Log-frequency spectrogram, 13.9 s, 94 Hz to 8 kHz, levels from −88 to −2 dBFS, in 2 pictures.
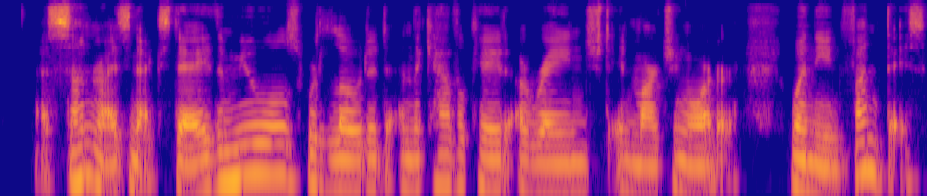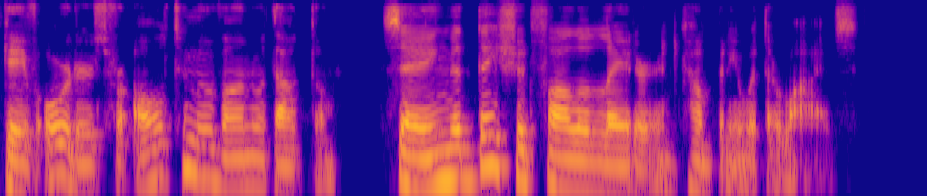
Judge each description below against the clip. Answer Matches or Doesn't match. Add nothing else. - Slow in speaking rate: Doesn't match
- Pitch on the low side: Matches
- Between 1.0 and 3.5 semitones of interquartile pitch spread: Doesn't match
